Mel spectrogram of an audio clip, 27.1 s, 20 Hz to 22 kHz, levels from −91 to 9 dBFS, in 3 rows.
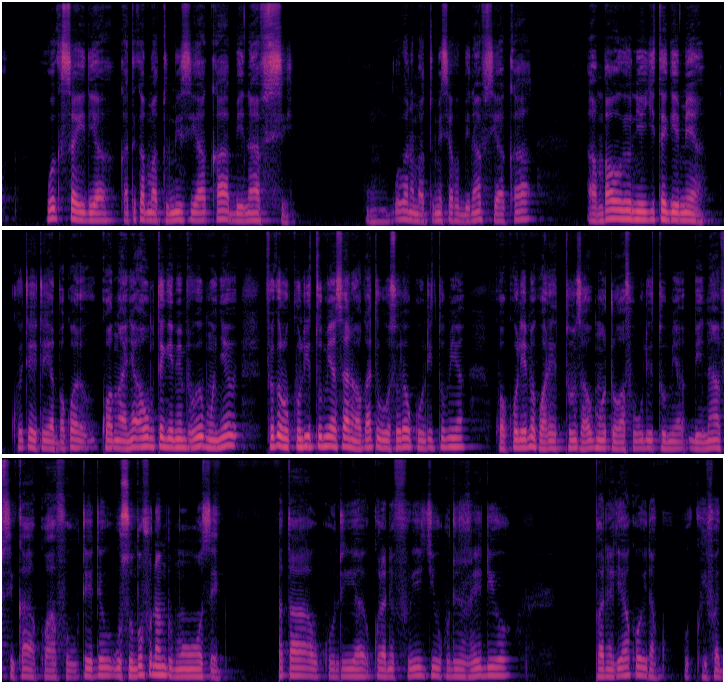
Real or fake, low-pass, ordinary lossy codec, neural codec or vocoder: real; none; none; none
